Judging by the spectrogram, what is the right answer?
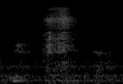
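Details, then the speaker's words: Imitated normal vesicular breath sound: a soft, even, low airy hiss like a drawn-out 'f', with inspiration about three times longer than expiration. "Звук дыхания, издаваемый везикулами, мягкий, равномерный и низкий, напоминающий произношение буквы «ф» при"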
